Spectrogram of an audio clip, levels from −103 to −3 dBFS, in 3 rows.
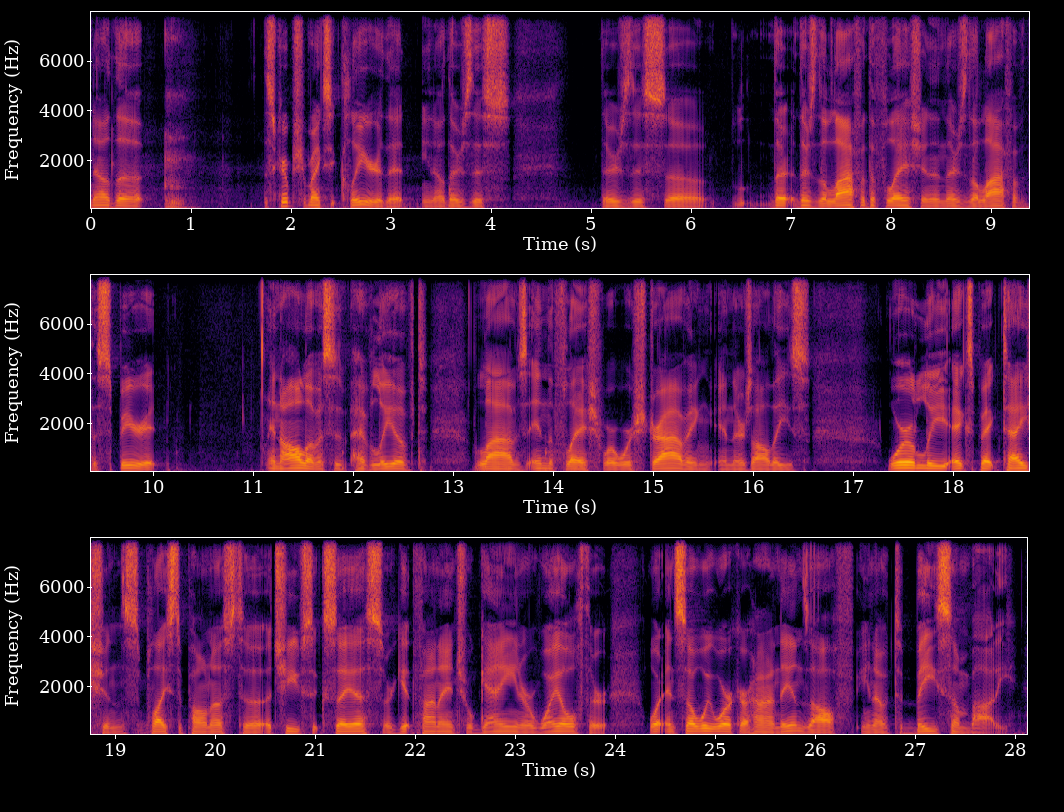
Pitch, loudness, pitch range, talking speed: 95 Hz, -31 LUFS, 85-100 Hz, 165 wpm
